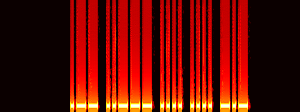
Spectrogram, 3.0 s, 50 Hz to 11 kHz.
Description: Morse code, heard as a keyed tone, about 40 wpm, 700 Hz. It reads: W2HHK
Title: USA Call Signs - 5 Characters - 3x Character Spacing - 40wpm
